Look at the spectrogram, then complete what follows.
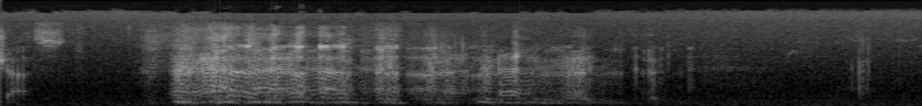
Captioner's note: men laughing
